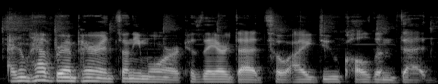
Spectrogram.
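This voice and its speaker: An amateur vlogger with a mid-pitched, androgynous voice, speaking casually and stumbling now and then over words. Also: fairly even intonation, faint music behind. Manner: halting, stumbles over words and repeats them when reading. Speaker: amateur video blogger. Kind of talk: casual question-and-answer vlog with some read-aloud passages.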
